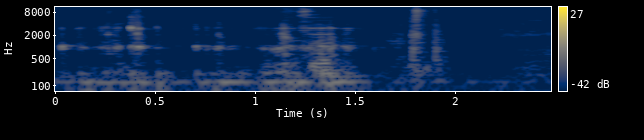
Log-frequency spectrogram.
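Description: Faint, scattered light clicks and knocks as hands take a timing degree wheel off a chainsaw's crankshaft, over a low steady hum.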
